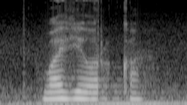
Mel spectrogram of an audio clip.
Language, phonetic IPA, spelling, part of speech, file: Belarusian, [vaˈvʲorka], вавёрка, noun, Be-вавёрка.ogg
- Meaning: squirrel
